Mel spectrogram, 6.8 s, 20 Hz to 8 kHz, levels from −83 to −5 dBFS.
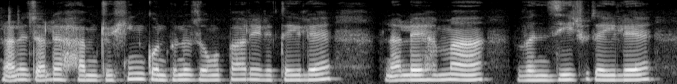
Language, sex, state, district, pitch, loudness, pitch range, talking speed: Wancho, female, Arunachal Pradesh, Longding, 175 Hz, -16 LUFS, 170-185 Hz, 135 wpm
